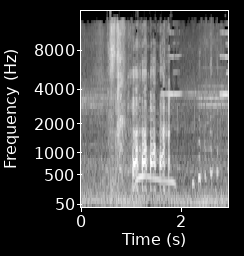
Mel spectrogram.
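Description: A young man laughs loudly.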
